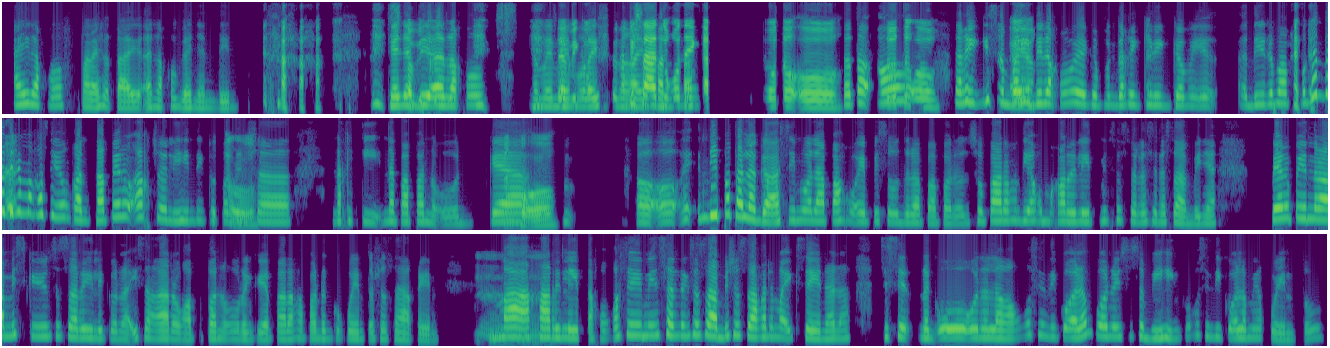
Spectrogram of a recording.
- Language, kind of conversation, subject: Filipino, unstructured, Anong libangan ang pinakagusto mong gawin kapag may libre kang oras?
- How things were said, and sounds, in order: laugh; chuckle; chuckle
